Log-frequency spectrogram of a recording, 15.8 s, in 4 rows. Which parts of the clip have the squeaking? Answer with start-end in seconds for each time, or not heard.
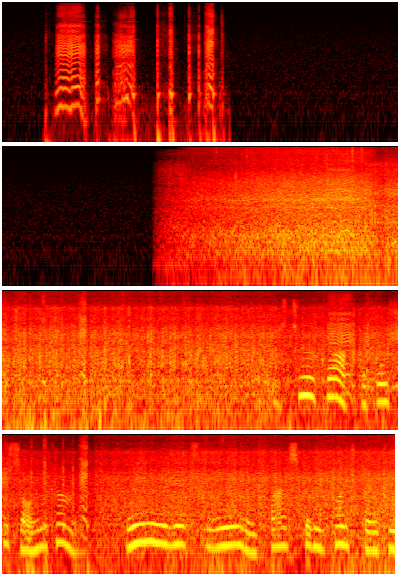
0.4-2.3, 7.0-8.9, 11.0-12.9.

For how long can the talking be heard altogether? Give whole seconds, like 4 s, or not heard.
5 s.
